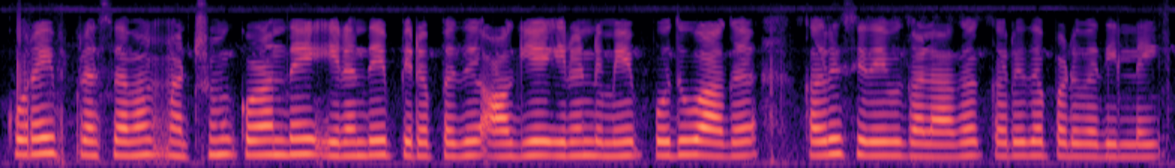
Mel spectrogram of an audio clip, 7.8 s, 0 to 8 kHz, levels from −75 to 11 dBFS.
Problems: constant background noise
